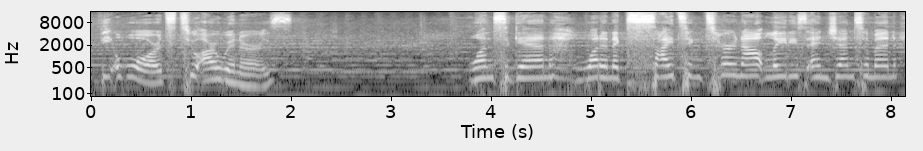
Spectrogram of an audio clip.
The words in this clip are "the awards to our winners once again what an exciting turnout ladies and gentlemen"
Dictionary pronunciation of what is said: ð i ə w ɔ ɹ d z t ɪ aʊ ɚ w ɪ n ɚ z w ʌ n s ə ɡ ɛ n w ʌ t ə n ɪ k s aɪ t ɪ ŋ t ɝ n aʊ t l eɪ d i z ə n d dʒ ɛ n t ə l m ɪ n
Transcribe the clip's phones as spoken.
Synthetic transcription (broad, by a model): ð i ə w ɔ ɹ d z t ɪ aʊ ɚ w ɪ n ɚ z w ʌ n s ə ɡ ɛ n w ʌ t ə n ɪ k s aɪ t ɪ ŋ t ɝ n aʊ t l eɪ d i z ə n dʒ ɛ n t l m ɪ n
